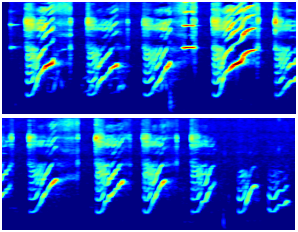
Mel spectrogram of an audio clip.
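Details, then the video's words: Hungry pet guinea pigs waiting for food, calling with a run of loud, rising whistled wheeks, about ten in six seconds, each sweeping upward and separated by short gaps; a faint tap is heard midway. "Hungry Guinea Pigs"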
